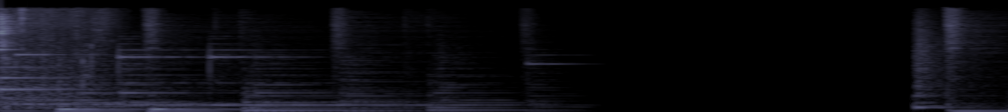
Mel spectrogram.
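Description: Oil-toasted breadcrumbs are poured into a bowl with a burst of clinking, ringing clatter for about three seconds, then a pause of silence before another short clatter. No one speaks.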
